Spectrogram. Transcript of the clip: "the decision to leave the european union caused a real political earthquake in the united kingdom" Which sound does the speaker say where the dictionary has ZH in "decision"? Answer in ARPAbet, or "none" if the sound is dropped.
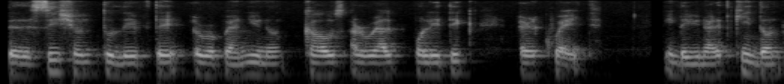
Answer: SH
